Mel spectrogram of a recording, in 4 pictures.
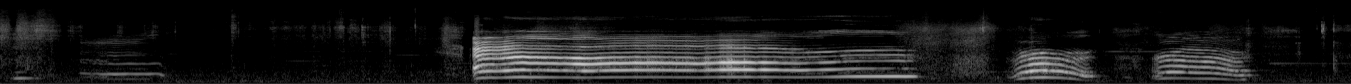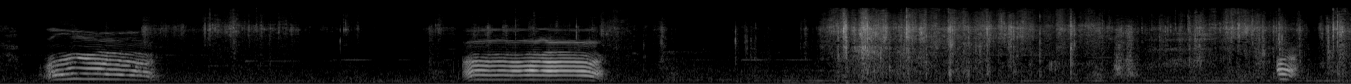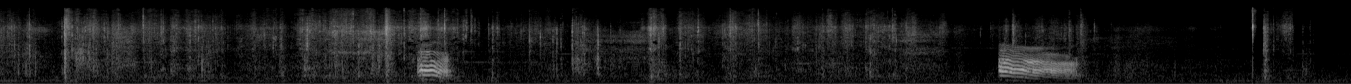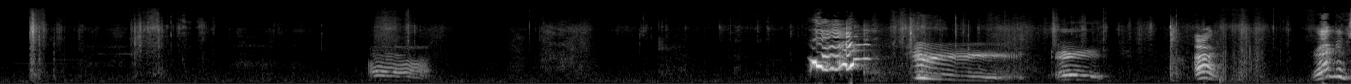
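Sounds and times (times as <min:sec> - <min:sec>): paper cutouts rustling: 0:00.0 - 0:04.7, 0:07.5 - 0:54.0.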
